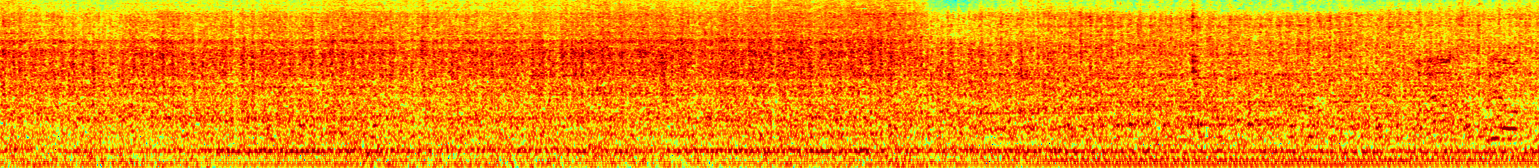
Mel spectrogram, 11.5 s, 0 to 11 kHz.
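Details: Homemade gas air compressor with Predator 212 engine and pilot unloader valve: steady drone, then the pitch shifts near the end as air is let out and the unloader cycles, throttle kicked up and down by hand for now.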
